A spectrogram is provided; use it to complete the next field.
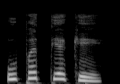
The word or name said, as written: ಉಪತ್ಯಕೆ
